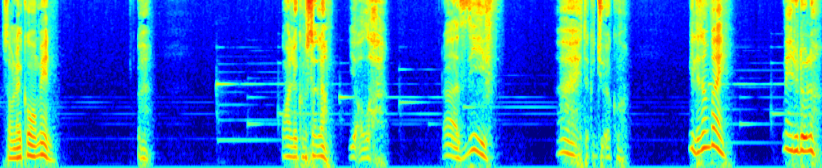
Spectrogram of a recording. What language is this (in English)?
Malay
